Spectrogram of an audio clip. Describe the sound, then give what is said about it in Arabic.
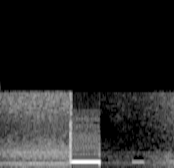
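A telephone busy tone after a call disconnects: a clear steady beep of about half a second, a pause, then a second shorter beep, following a stretch of faint line noise. “قطع اتصال.”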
